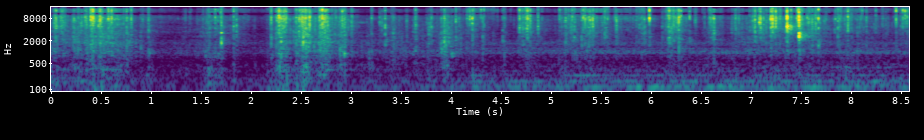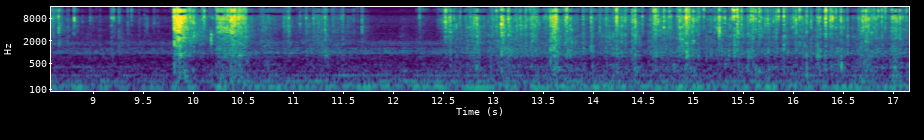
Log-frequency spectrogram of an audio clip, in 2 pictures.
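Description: Paper bakery bags rustling and crinkling in irregular handling strokes as pastries are unwrapped: stiff brown kraft paper, then thin white bakery paper. One louder, sharp sound about ten seconds in.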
